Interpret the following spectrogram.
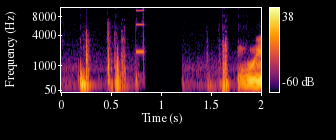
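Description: Computer keyboard keys being typed, a few separate taps in the first half second, then a short high electronic beep. A man's voice starts near the end.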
